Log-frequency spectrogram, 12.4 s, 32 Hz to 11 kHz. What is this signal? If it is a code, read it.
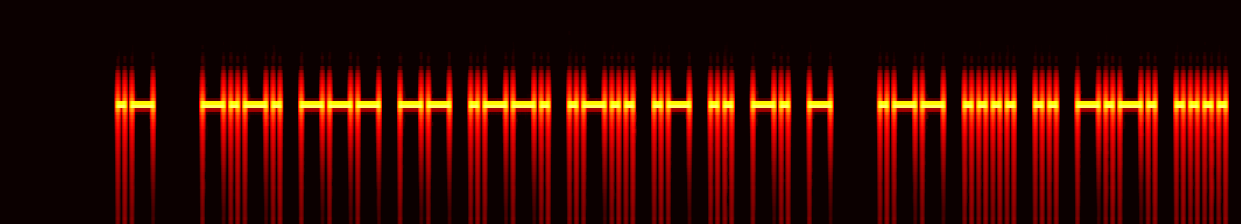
Morse code, heard as a keyed tone, about 17 wpm, 700 Hz. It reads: A COMPLAINT WHICH
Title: Sentences from Top 1400 Words 17wpm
